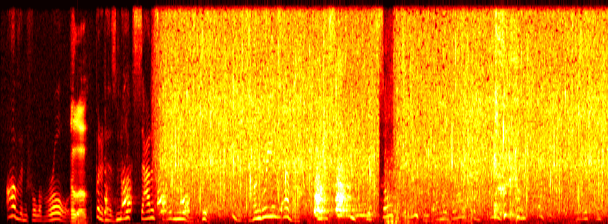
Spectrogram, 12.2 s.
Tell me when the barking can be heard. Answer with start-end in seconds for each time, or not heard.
2.0-3.9, 6.2-7.5.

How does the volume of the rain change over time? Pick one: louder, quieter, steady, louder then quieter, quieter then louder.
steady.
